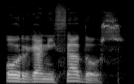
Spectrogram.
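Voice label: "organizados", Spanish, male; mekanta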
